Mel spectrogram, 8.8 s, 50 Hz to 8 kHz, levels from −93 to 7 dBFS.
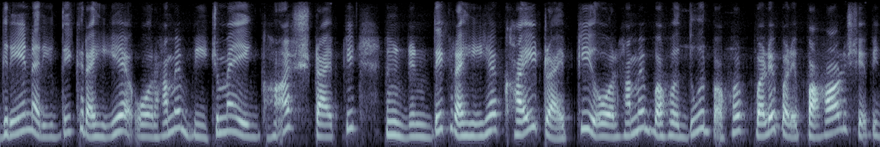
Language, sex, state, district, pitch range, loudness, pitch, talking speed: Hindi, female, Madhya Pradesh, Dhar, 205-290 Hz, -21 LUFS, 230 Hz, 190 wpm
